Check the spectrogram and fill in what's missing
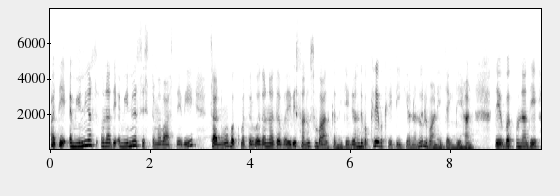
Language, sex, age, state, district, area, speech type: Punjabi, female, 45-60, Punjab, Ludhiana, urban, spontaneous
